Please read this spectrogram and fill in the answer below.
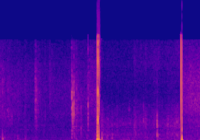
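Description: Two sharp thumps about a second apart, the first the louder, over a low background with no engine running steadily.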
